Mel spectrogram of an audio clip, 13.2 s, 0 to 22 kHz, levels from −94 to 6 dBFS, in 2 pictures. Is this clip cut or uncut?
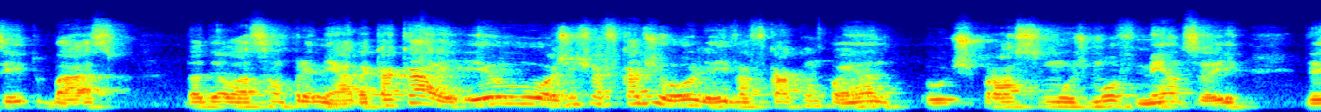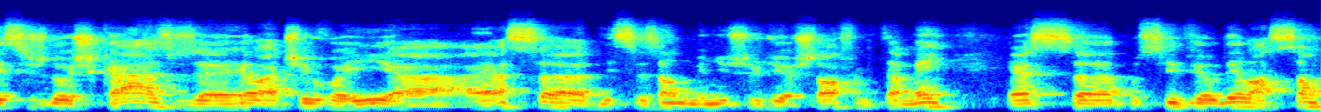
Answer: uncut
